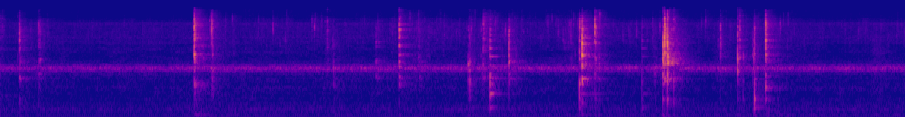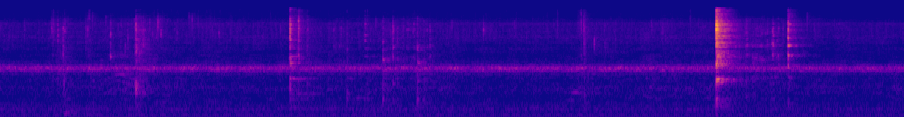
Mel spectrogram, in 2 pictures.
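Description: A metal utensil clinking and knocking against a stainless steel soup pot as fish is added to the boiling broth: scattered sharp clinks, the loudest near the end. A steady high-pitched whine runs underneath.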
